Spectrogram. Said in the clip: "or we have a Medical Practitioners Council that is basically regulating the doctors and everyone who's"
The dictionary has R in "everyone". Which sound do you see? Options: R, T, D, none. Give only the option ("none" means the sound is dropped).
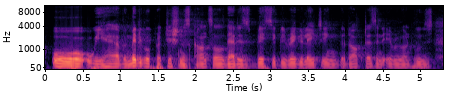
R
